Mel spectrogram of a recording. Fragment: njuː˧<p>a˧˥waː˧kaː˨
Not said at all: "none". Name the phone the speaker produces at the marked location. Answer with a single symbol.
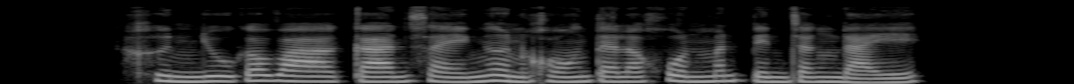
k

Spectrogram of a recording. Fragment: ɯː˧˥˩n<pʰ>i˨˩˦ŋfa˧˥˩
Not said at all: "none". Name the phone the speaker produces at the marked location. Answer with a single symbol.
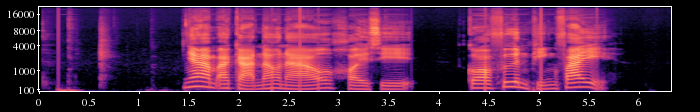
pʰ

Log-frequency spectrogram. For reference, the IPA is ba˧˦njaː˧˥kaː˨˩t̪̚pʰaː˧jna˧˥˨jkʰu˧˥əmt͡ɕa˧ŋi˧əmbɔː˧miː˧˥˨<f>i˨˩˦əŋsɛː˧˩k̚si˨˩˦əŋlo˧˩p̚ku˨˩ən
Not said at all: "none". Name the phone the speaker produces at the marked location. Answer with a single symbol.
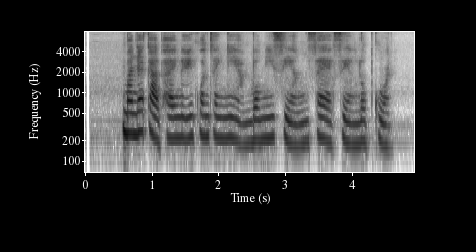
s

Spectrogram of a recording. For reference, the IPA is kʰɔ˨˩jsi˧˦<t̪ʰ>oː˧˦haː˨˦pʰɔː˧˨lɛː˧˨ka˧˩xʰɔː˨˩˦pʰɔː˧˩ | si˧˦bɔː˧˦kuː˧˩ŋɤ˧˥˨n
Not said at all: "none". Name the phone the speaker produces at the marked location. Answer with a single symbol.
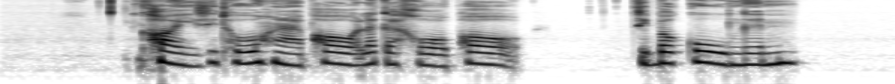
t̪ʰ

